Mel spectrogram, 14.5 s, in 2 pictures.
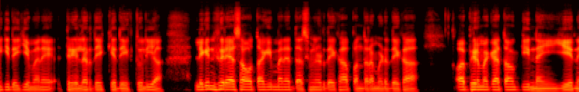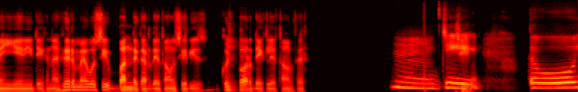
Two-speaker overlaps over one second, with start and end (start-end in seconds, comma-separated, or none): none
